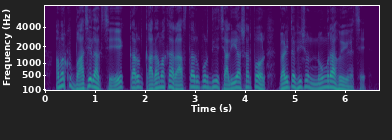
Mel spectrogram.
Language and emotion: Bengali, sad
